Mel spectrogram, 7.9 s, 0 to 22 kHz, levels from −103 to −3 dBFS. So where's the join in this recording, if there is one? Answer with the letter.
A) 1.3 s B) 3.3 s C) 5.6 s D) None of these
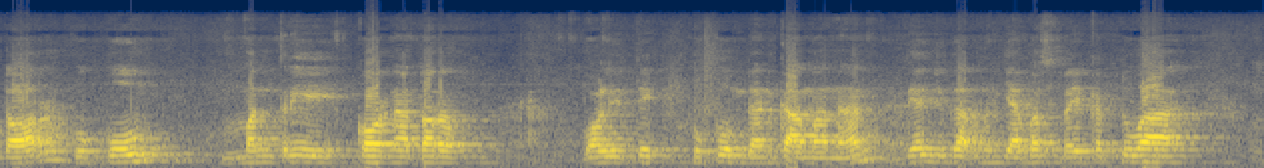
C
